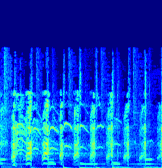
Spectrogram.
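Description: A quick run of laughter in the first half, over background music with a steady beat.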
